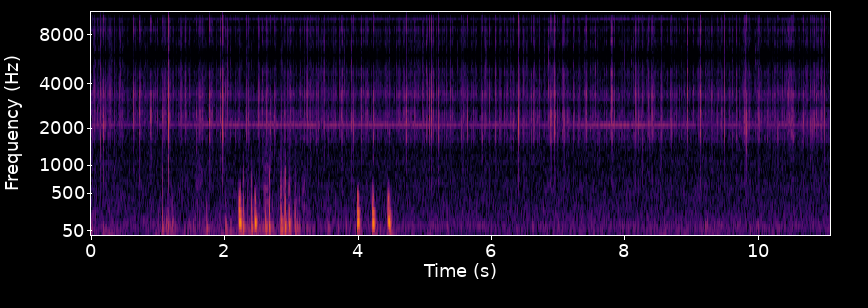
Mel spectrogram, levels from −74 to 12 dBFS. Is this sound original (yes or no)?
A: yes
